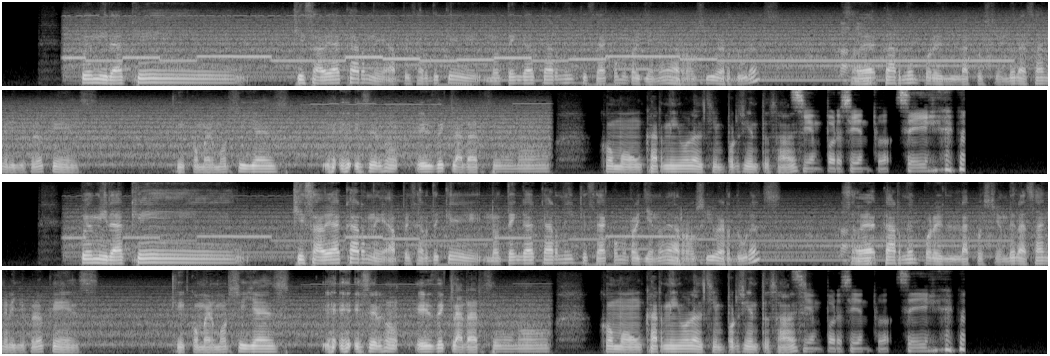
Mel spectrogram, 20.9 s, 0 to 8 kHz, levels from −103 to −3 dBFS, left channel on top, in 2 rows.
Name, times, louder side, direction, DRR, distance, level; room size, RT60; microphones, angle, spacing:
sound 1, 0.6-16.0, left 6 dB, 60° left, 2.4 m, -37 dB
voice 1, 0.8-2.4 2.9-7.8 8.4-11.4 12.2-13.3 13.7-18.5, right 1 dB, 30° right, 1.6 m, -29 dB
voice 2, 8.4-8.7 18.4-20.1, left 5 dB, 75° left, 4.9 m, -35 dB
open air
head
